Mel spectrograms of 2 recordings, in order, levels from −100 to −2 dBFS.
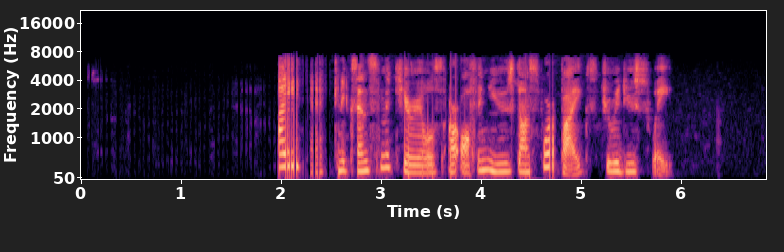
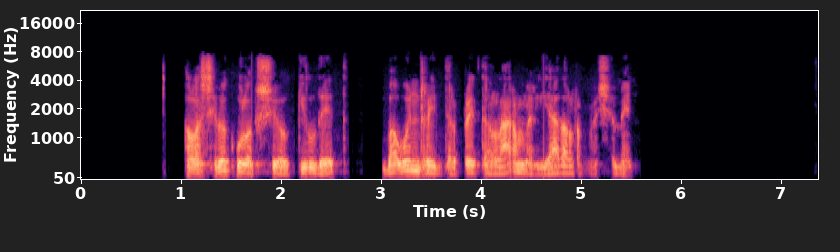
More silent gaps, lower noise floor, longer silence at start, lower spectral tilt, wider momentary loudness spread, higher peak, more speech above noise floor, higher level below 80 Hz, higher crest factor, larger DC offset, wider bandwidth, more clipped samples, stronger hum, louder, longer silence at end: second, none vs 2.86-3.00 s; second, -76 dBFS vs under -90 dBFS; first, 1.95 s vs 1.05 s; about the same, -4 dB/octave vs -5 dB/octave; second, 7 LU vs 10 LU; about the same, -2 dBFS vs -2 dBFS; second, 55 dB vs over 71 dB; about the same, -56 dBFS vs -58 dBFS; about the same, 22 dB vs 18 dB; neither; about the same, 7.8 kHz vs 7.6 kHz; neither; neither; about the same, -21 LUFS vs -19 LUFS; second, 0.95 s vs 1.85 s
